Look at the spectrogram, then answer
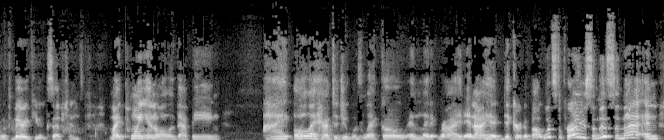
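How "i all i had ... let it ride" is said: normal talking voice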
